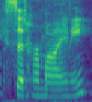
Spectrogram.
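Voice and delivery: ordinary delivery, nothing marked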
